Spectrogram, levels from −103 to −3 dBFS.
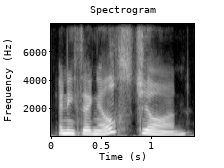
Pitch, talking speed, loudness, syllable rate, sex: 215 Hz, 125 wpm, -14 LUFS, 4.9 syllables/s, female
